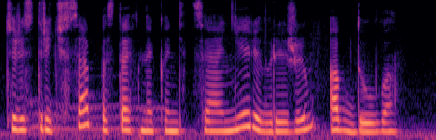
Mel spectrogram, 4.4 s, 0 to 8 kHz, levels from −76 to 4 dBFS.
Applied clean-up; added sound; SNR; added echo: none; Dog; 20 dB; none.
